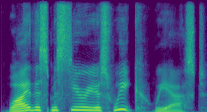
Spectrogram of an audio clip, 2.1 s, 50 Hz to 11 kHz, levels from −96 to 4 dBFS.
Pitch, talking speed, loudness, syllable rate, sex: 230 Hz, 175 wpm, -17 LUFS, 5.0 syllables/s, female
